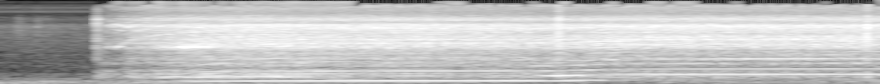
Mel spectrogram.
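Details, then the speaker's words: Mixer grinder motor after carbon brushes replaced and bushes oiled to reduce excess noise, switched on: steady high-pitched whir reaches speed within a second, smooth, no rattle or scraping; normal running after repair. "तो देखिए यहाँ पर हमने इसकी आवाज़ भी सुन ली है। अब ये बहुत ही अच्छी आवाज़ के साथ मोटर चलती हुई दिखाई दे रही है।"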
